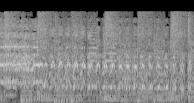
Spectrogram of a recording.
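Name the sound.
rooster crowing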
